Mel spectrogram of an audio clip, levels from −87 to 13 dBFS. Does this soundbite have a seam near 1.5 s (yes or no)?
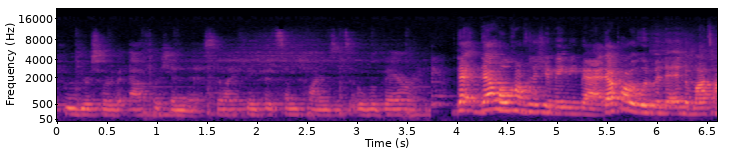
no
